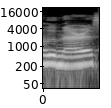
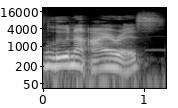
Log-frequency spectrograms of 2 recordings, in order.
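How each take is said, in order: First: The name is run together as one word. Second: The name is said as Luna then Iris. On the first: The speaker calls it wrong. "Not Lunaris" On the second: The speaker calls it right. "I think it's Luna Iris"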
